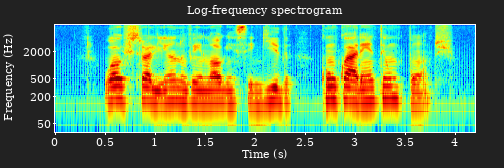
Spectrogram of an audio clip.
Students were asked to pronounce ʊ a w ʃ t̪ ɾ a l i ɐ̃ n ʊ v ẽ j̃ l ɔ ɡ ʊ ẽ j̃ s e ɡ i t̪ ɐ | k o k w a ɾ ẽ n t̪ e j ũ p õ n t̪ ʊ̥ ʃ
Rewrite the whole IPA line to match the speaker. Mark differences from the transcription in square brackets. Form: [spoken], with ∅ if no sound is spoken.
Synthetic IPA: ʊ a w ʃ t̪ ɾ a l i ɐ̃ n ʊ v ẽ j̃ l ɔ ɡ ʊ ẽ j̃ s e ɡ i [d̪] ɐ | k [õ] k w a ɾ ẽ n t̪ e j ũ p õ n t̪ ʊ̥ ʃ

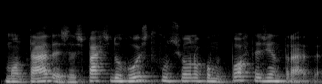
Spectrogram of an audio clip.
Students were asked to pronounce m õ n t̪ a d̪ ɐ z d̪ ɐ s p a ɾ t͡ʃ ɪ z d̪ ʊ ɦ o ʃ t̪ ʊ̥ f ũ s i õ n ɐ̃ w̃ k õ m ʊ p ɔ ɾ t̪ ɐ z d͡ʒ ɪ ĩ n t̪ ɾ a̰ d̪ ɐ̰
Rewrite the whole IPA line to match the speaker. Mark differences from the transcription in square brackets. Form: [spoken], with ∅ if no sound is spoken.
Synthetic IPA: m õ n t̪ a d̪ ɐ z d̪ ɐ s p a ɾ t͡ʃ ɪ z d̪ ʊ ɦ o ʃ t̪ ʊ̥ f ũ s i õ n ɐ̃ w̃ k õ m ʊ p ɔ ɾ t̪ ɐ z d͡ʒ ɪ [ẽ] n t̪ ɾ a̰ d̪ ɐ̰

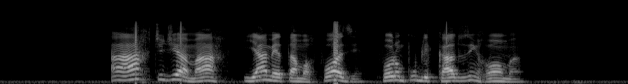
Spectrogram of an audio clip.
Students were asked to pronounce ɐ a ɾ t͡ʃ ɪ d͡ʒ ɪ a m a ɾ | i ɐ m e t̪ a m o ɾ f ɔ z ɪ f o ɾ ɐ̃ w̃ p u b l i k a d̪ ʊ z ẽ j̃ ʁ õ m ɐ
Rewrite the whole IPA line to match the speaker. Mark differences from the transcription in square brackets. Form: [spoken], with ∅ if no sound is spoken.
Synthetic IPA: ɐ a ɾ t͡ʃ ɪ d͡ʒ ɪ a m a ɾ | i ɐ m e t̪ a m o ɾ f ɔ z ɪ f o ɾ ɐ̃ w̃ p u b l i k a d̪ ʊ z ẽ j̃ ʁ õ m ɐ

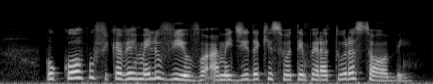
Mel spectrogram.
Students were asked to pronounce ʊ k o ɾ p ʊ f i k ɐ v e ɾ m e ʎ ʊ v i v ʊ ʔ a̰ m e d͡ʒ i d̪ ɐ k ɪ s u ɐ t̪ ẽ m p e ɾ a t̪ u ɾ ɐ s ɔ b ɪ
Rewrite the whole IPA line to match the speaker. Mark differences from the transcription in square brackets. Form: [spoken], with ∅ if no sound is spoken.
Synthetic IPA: ʊ k o ɾ p ʊ f i k ɐ v e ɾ m e ʎ ʊ v i v ʊ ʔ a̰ m e d͡ʒ i d̪ ɐ k ɪ s u ɐ t̪ ẽ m p e ɾ a t̪ u ɾ ɐ s ɔ b ɪ

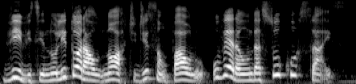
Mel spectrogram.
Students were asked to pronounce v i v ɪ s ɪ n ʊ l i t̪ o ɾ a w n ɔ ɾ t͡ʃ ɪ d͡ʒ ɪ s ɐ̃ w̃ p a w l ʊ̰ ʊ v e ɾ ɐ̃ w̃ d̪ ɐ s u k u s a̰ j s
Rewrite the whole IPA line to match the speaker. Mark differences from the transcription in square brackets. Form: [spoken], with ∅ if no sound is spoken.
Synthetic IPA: v i v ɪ s ɪ n ʊ l i t̪ o ɾ a w n ɔ ɾ t͡ʃ ɪ d͡ʒ ɪ s ɐ̃ w̃ p a w l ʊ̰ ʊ v e ɾ ɐ̃ w̃ d̪ ɐ s u k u s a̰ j s

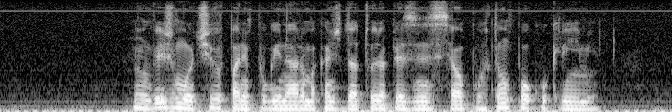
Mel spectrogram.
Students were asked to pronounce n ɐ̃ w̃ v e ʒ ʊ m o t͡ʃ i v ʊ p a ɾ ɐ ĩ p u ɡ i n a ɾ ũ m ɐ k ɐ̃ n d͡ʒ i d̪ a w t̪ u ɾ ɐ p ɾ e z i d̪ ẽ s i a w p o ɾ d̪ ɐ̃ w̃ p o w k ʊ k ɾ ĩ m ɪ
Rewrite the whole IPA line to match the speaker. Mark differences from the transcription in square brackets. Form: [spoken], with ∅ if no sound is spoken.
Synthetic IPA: n ɐ̃ w̃ v e ʒ ʊ m o t͡ʃ i v ʊ p a ɾ ɐ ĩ p u ɡ i n a ɾ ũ m ɐ k ɐ̃ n d͡ʒ i d̪ a [∅] t̪ u ɾ ɐ p ɾ e z i d̪ ẽ s i a w p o ɾ [t̪] ɐ̃ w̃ p o w k ʊ k ɾ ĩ m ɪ

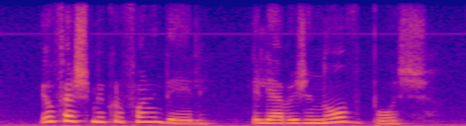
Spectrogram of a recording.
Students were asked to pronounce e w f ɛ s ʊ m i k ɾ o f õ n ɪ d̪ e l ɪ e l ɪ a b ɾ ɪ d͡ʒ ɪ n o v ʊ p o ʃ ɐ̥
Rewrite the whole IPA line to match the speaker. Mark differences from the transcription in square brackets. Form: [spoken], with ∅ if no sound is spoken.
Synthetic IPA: e w f ɛ [ʃ] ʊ m i k ɾ o f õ n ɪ d̪ e l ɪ e l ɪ a b ɾ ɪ d͡ʒ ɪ n o v ʊ p o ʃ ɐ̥

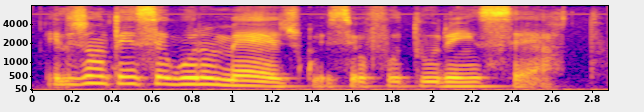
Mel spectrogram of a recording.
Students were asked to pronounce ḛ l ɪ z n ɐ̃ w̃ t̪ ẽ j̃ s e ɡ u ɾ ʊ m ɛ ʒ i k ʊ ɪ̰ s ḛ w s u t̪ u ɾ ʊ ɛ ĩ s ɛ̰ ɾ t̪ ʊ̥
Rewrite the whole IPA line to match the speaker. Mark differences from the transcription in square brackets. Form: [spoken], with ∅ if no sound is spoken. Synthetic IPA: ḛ l ɪ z n ɐ̃ w̃ t̪ ẽ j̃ s e ɡ u ɾ ʊ m ɛ [d͡ʒ] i k ʊ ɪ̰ s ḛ w [f] u t̪ u ɾ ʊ ɛ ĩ s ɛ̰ ɾ t̪ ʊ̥

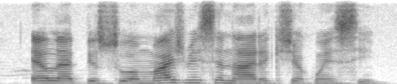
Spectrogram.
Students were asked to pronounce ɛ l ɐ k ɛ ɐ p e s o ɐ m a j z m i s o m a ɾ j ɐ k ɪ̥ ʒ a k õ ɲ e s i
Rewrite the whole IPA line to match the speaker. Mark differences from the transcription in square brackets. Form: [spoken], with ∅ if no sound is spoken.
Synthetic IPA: ɛ l ɐ [∅] ɛ ɐ p e s o ɐ m a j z m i s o [n] a ɾ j ɐ k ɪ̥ ʒ a k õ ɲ e s i

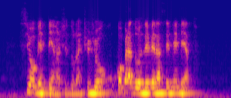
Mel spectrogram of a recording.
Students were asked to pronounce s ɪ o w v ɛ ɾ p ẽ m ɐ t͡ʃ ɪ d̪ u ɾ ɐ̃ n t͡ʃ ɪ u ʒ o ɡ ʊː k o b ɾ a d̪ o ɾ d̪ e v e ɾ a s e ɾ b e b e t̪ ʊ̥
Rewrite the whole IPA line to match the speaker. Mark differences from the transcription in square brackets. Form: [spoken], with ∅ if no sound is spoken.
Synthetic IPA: s ɪ o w v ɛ ɾ p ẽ [n] ɐ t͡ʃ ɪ d̪ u ɾ ɐ̃ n t͡ʃ ɪ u ʒ o ɡ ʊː k o b ɾ a d̪ o ɾ d̪ e v e ɾ a s e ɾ b e b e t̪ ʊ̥

